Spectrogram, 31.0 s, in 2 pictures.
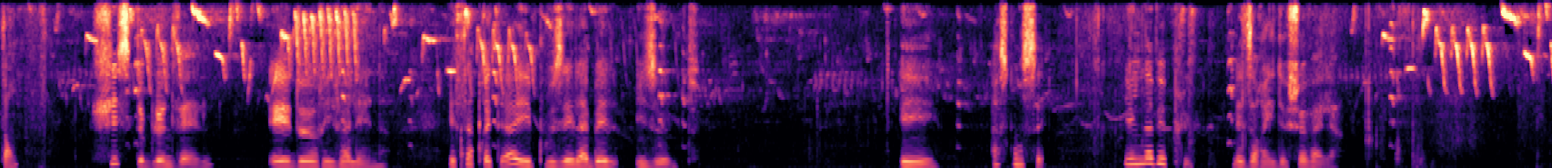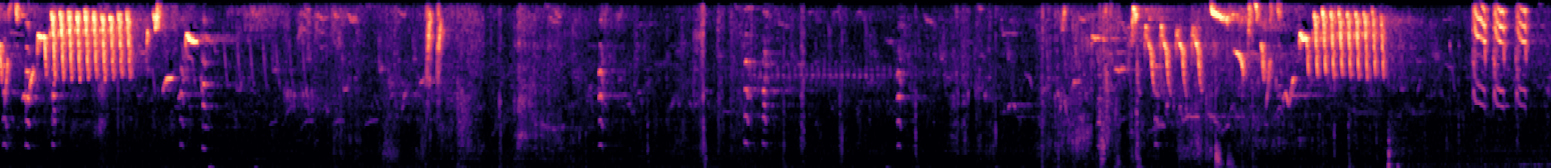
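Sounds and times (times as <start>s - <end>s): songbird trilling: 0.0s - 20.0s, 26.1s - 29.6s, 30.2s - 31.0s
bird chirps: 0.0s - 31.0s.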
